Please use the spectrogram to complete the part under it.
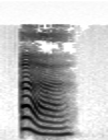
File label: ʌ, phonetics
